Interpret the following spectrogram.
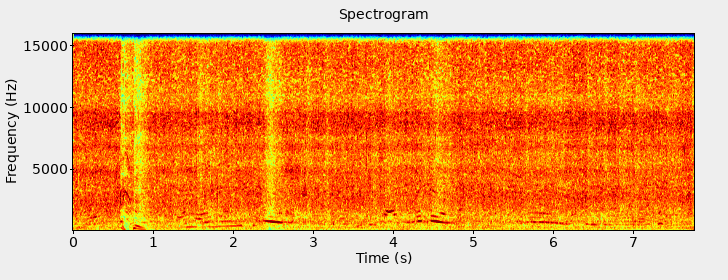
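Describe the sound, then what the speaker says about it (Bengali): Floodwater from a breached river embankment rushes fast along a village road, a continuous broad roar of moving water, while people nearby talk over it. "যে রাস্তা দিয়ে প্রচুর জোরে জল যাচ্ছে"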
